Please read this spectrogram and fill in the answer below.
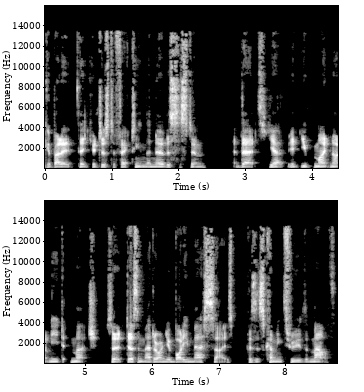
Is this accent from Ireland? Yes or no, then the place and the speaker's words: no; South Africa; now in United Kingdom; I'm from South Africa originally myself, even though I live in the UK now.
